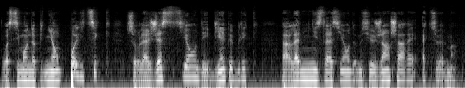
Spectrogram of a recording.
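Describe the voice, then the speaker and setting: A man's voice: medium pitch, animated, moderate pace, a bit bright. A man with a Québécois French accent delivering a prepared political opinion monologue in a formal, earnest, declamatory manner. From Quebec, Canada. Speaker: citizen political commentator.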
